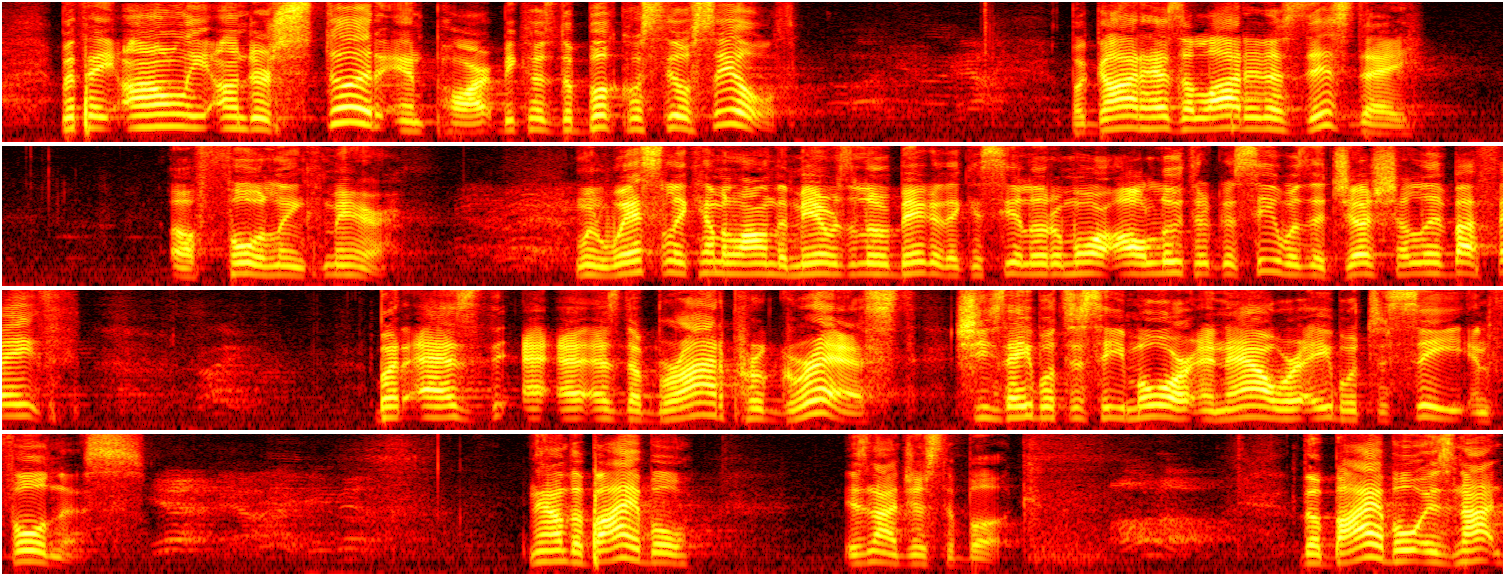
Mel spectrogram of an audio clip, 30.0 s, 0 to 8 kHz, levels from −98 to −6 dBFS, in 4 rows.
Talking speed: 160 wpm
